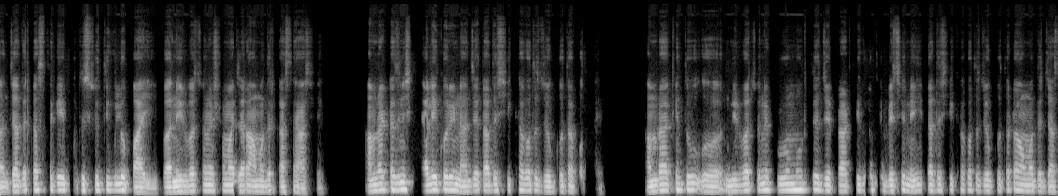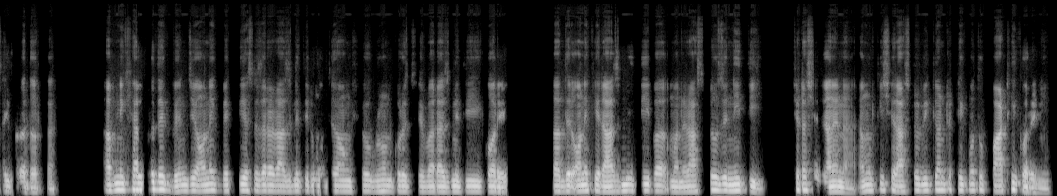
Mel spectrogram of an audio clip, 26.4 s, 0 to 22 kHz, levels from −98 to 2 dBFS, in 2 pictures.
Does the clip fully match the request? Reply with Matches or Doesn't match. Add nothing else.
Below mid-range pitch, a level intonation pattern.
Doesn't match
